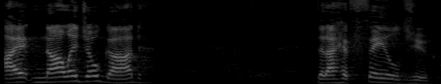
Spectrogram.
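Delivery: fervent guided prayer; leading prayer. Acted. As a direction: lead them in prayer, line by line. Leads congregation in prayer.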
